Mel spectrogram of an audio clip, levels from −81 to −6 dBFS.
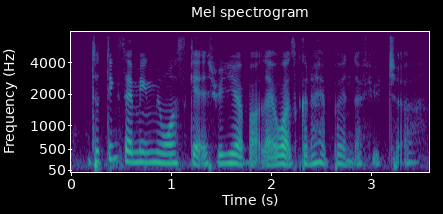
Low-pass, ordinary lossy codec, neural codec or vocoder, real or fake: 7.2 kHz; none; none; real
